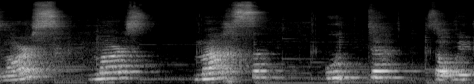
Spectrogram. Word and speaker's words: mars: lot about exception here mars is one of the exceptions where we have to pronounce s even though it's at the end of a word and it should be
